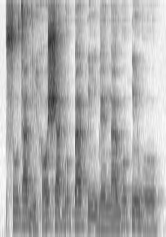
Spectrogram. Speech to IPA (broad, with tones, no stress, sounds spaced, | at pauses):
s o˧ d a˧ d ĩ˨ h ɔ˨˦ ʃ a˦ ɡ͡b o˦ ɡ͡b a˦ k͡p ĩ˧ ɡ͡b ɛ˧ n a˧ w o˦ k͡p ĩ˦ w o˧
